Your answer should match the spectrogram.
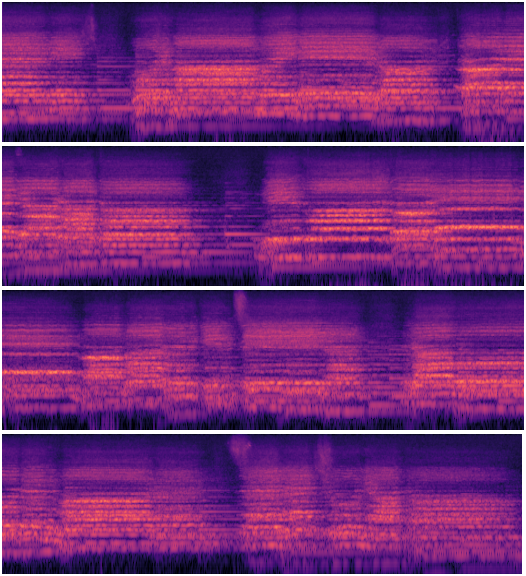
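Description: A large mixed choir of women and men singing a hymn in long sustained phrases, with brief breaks between phrases.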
